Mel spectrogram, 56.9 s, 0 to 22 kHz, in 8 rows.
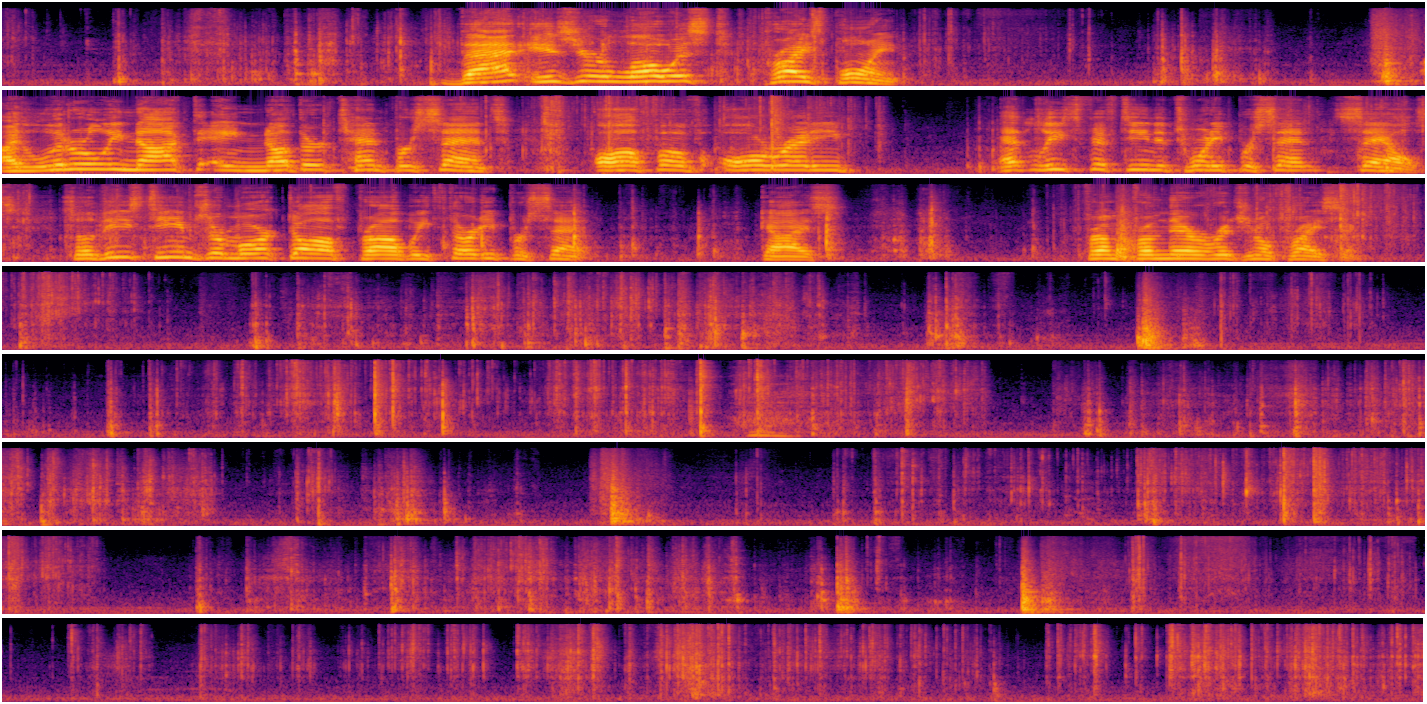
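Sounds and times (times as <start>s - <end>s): packaging crinkling and tearing: 0.0s - 2.4s, 3.4s - 5.6s, 20.4s - 25.6s, 27.4s - 37.5s, 39.3s - 43.2s, 44.0s - 46.4s, 48.2s - 56.9s.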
